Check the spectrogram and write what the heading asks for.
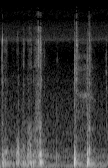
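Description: A red plastic scratcher tool scraping the coating off a lottery scratch-off ticket in a few short strokes.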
